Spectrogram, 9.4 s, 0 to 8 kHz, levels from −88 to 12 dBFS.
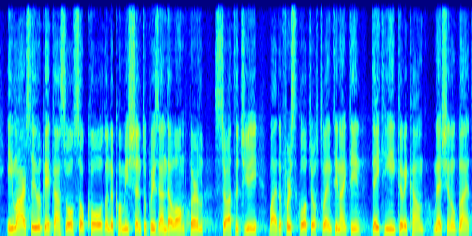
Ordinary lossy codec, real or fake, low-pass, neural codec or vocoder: none; fake; none; codec, 16 kHz, 0.5 kbps, FunCodec, trained on LibriTTS, 25 frames a second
